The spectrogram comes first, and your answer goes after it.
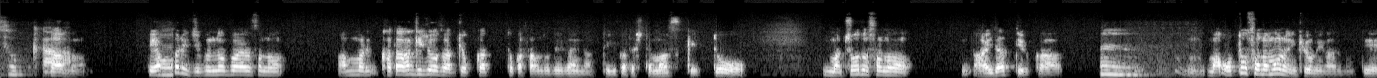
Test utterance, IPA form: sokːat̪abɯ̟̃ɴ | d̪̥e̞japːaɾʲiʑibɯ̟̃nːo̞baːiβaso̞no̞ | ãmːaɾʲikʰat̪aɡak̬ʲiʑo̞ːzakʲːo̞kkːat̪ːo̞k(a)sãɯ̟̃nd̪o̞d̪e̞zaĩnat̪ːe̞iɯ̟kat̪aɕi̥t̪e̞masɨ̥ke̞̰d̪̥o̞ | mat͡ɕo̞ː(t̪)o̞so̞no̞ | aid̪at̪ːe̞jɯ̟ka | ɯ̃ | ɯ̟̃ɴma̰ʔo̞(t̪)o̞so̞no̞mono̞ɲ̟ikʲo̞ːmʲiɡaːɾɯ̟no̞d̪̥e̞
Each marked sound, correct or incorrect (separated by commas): correct, incorrect, correct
